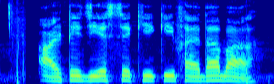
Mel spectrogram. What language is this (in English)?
Magahi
